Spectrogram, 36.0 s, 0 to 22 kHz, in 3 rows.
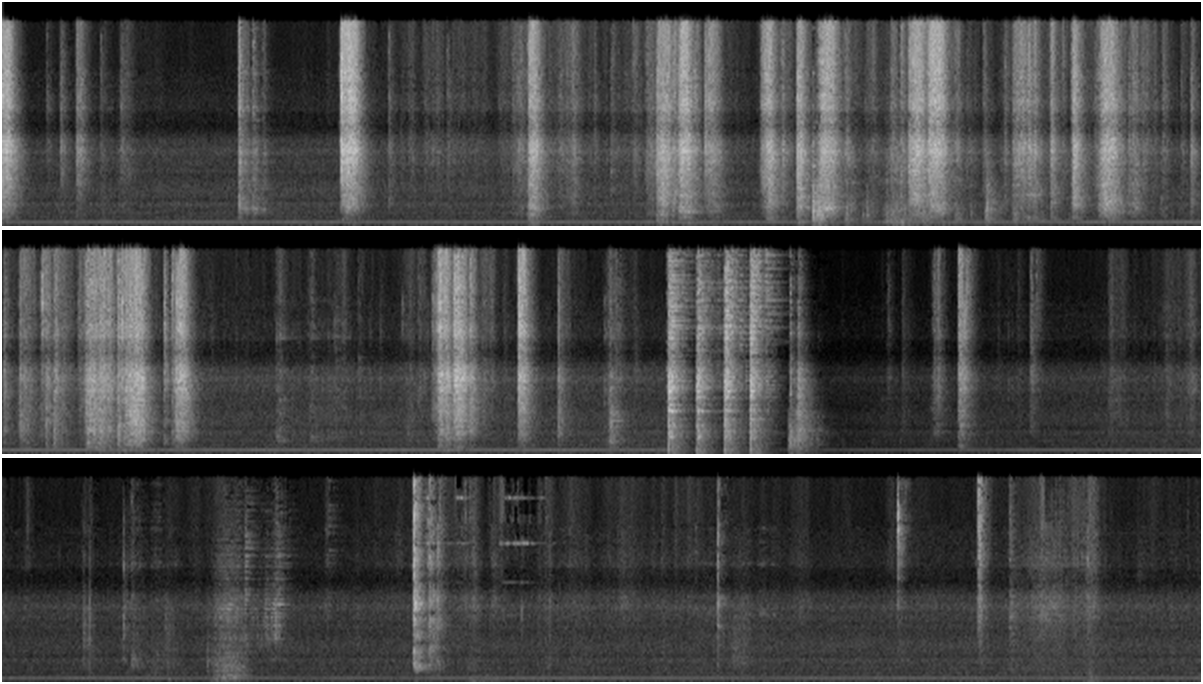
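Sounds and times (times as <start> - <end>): hammer strikes on metal: 18.6 - 20.2.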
